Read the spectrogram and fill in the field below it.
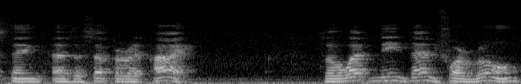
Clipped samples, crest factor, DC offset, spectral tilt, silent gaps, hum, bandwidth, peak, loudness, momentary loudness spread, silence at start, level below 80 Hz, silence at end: under 0.1%; 16 dB; under 0.1%; -8 dB/octave; none; none; 14 kHz; -8 dBFS; -24 LUFS; 21 LU; 0 s; -40 dBFS; 0 s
